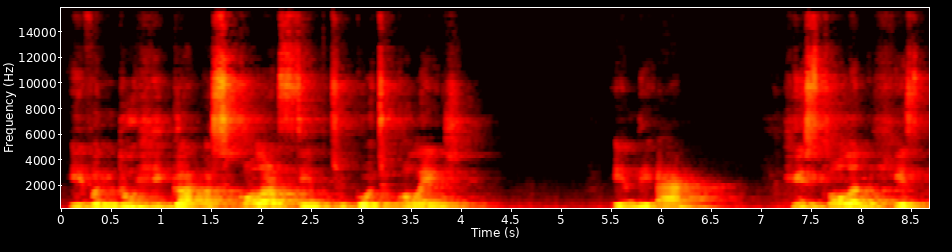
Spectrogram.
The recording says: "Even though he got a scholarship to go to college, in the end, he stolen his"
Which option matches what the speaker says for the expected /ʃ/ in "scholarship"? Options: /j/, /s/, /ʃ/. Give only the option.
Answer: /s/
